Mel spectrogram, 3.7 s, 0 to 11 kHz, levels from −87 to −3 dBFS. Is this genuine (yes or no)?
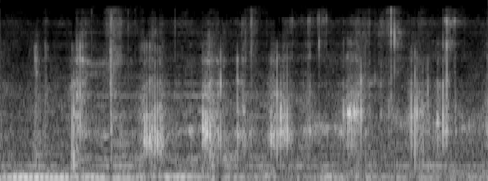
no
